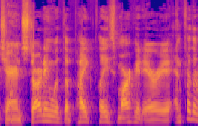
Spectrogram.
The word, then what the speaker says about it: Pike Place: and for the record make sure you say Pike Place and not Pikes Place Market you you know you might rub some of the locals wrong if you you don't say it right you can literally just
